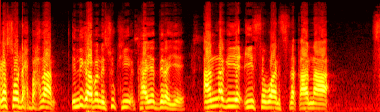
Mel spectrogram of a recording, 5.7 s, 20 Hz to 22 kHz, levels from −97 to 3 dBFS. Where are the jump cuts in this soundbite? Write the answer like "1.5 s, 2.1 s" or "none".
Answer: 0.9 s, 2.8 s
